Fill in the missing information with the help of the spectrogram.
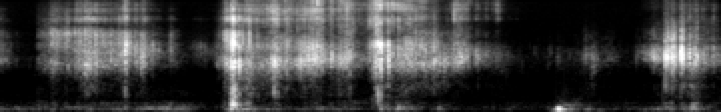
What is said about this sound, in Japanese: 何の音かな。正解は紙やすり。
